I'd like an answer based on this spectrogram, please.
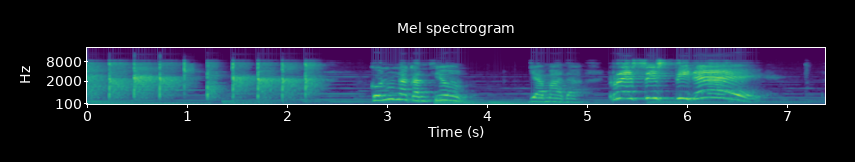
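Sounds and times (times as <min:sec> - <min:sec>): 
neighbours clapping: 0:00.0 - 0:02.4
speech: 0:02.8 - 0:06.8.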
